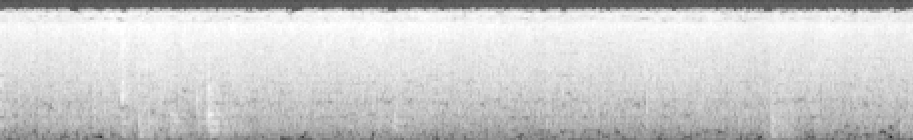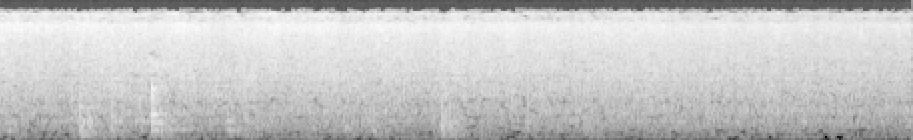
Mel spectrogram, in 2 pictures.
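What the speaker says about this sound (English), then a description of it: "All that seasoning is frying up nicely there." Seasoning sizzles steadily in a hot pot for a Caribbean-style striped bass stew, a constant bright hiss with occasional scraping stirs.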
